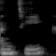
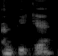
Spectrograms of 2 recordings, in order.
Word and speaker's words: Antique: Philippines it's called anti if you read it in English it's just antique okay but in the Philippines we call it anti we pronounce it anti and they they believe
